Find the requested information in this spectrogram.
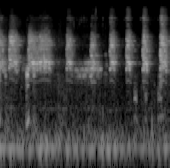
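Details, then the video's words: Helmeted guineafowl on a poultry farm gives a guinea alarm call, a harsh, rattling series of rapid grating squawks. "And that sound is our guinea fowl."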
